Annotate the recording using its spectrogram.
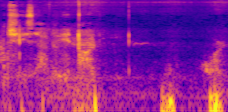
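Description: Faint whispering voice in a small room, with a brief low bump about one and a half seconds in.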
